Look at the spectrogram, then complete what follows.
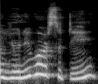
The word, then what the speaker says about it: university: Okay next thing Next thing, a university, the U in university is pronounced as Y-O-O, a consonant sound.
